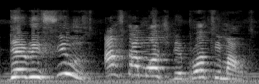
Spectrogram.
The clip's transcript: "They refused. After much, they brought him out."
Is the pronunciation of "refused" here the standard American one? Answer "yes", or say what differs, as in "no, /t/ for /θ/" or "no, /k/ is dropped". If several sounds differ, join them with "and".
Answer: yes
